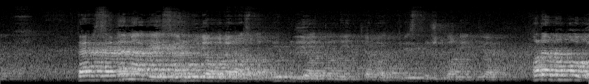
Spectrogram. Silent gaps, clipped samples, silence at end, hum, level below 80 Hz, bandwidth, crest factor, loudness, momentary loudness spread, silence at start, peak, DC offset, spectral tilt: none; under 0.1%; 0 s; none; -88 dBFS; 16.5 kHz; 16 dB; -19 LUFS; 14 LU; 0 s; -4 dBFS; under 0.1%; -3 dB/octave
